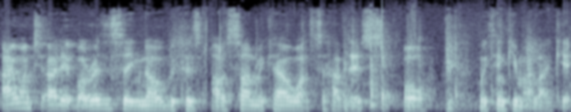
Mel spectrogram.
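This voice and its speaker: A man talks at a moderate pace. Noticeable noise sits in the background. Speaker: cooking video host. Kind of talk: cooking tutorial. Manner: casual, chatty.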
